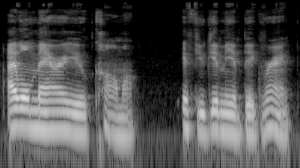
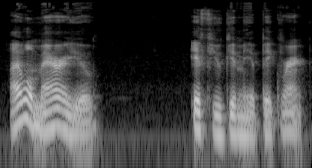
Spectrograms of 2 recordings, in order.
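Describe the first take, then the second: First: There is a short pause after "marry you." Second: There is a long pause after "marry you."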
